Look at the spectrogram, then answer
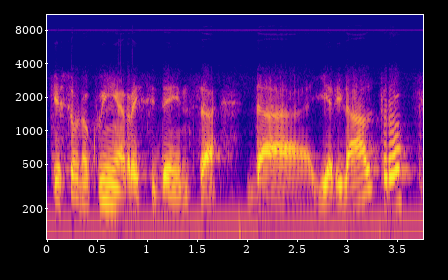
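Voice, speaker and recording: A man speaking spontaneously as an interview guest, explaining things with mid-phrase pauses and repeated words for emphasis. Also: deep voice, big pitch swings, slight background noise, rough recording. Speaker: interview guest, theatre director presenting a festival. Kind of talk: spontaneous informational interview talk.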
